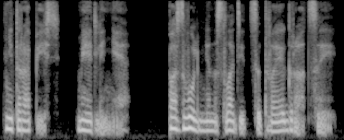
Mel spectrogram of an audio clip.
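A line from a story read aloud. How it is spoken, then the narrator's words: Enchanted whisper. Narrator (Russian): прошептал Эрик, зачарованный зрелищем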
